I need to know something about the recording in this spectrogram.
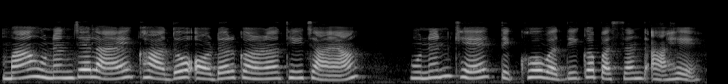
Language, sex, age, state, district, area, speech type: Sindhi, female, 18-30, Maharashtra, Mumbai Suburban, urban, spontaneous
